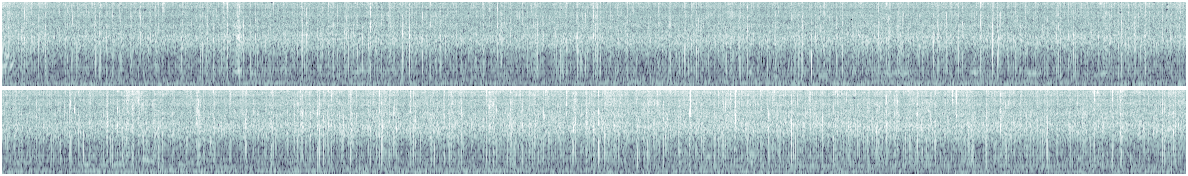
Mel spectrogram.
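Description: Steady rain falling, with many close drops ticking on hard surfaces. A faint steady hum comes in about two-thirds of the way through.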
